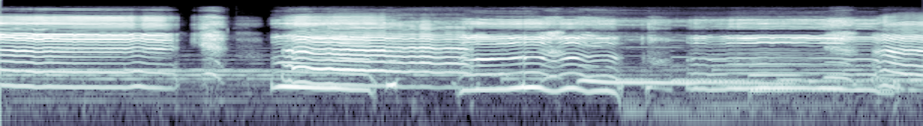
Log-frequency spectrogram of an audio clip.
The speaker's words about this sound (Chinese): 朋友们听到这个消息，一个个都哭了起来。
